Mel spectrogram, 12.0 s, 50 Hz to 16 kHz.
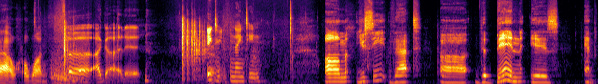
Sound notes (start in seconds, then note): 1.2 dice bouncing; 3.6 dice bouncing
